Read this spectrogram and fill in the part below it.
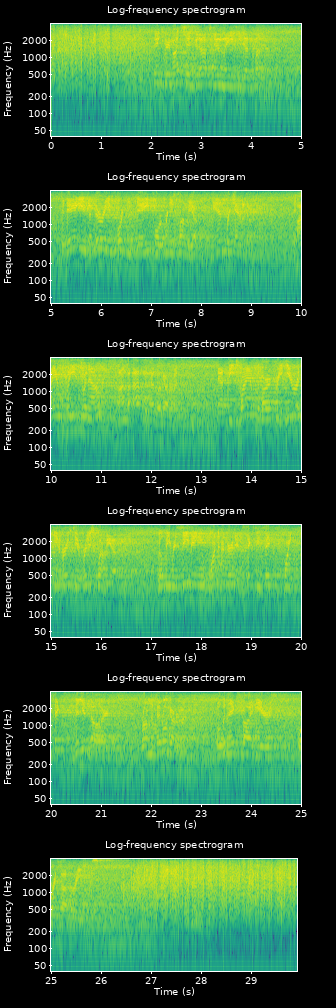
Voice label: announce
